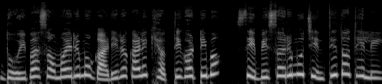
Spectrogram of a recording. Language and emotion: Odia, fearful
